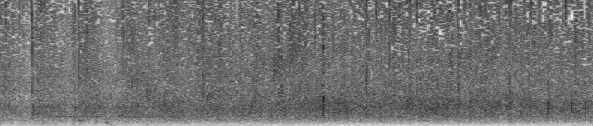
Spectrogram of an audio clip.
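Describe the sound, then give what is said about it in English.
A crowd claps steadily for about four seconds, a dense, even patter of many hands with a faint low hum underneath and no voices, as a new student minister is invited to the stage at a morning gathering. “People never clap for me when I get up here.”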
